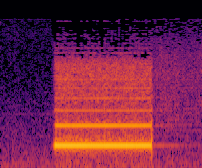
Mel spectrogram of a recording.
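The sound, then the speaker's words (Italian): A single steady telephone tone sounds for about one second as a number is dialed, starting and stopping abruptly with near-quiet before and after. “Oh, io ho fatto il numero qui.”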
